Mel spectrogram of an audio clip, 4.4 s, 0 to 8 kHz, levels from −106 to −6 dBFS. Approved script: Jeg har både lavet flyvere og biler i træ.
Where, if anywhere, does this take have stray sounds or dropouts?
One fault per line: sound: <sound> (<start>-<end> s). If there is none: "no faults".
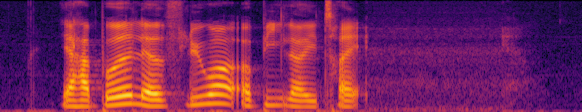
no faults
